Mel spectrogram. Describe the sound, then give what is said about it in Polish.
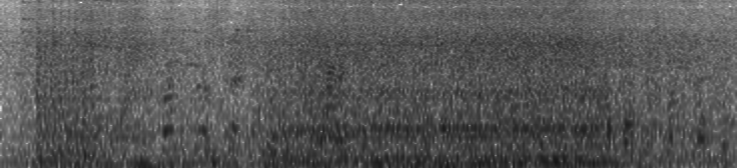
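A steady, rumbling engine of a vintage bus drones throughout during a ride in Gorzów, heard from inside the vehicle, loud and continuous with low mechanical hum, while people talk over it. “Przypomniały mi się czasy, kiedy jeździły po Gorzowie takie autobusy, ale już dawno temu było, bardzo.”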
